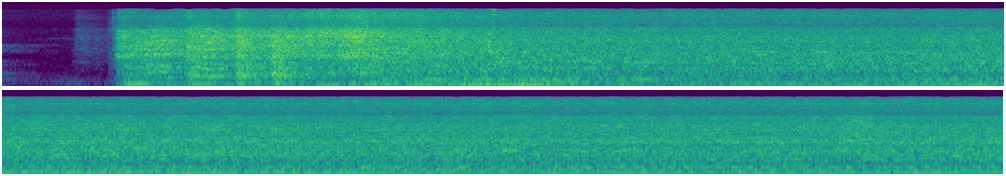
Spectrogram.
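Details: Lada Niva right after fuel pump replacement, following the pump's priming hum: the starter turns briefly, then the engine catches at once and settles into a steady, even idle with no misses. Normal start and idle.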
